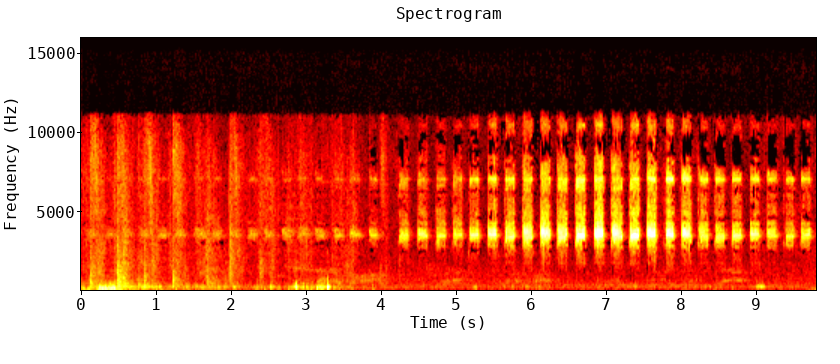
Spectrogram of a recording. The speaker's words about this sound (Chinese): 大家也听到了蛐蛐叫了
